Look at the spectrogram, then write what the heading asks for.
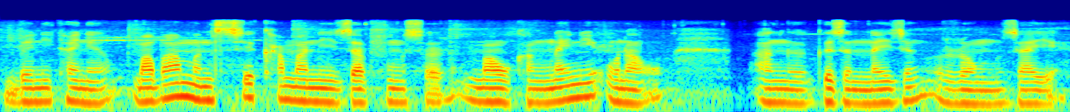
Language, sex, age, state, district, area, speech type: Bodo, male, 18-30, Assam, Chirang, rural, spontaneous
